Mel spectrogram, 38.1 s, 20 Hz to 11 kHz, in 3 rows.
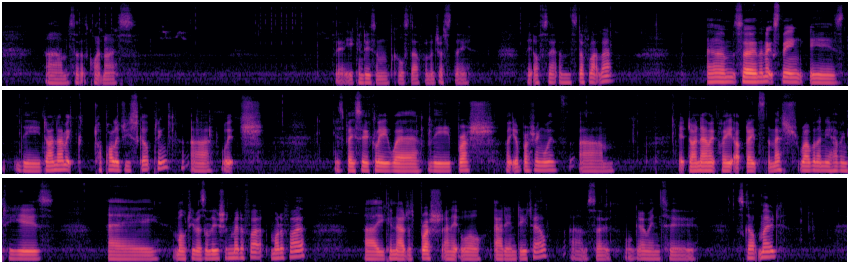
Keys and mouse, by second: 1.1 click, 4.7-7.6 drag, 8.0-10.0 middle drag, 12.5-14.3 middle drag, 15.3 shift+middle click, 15.8 Tab, 16.5 x, 19.0 shift+a, 24.7-25.9 middle drag, 28.3 middle click, 31.5-33.5 middle drag, 37.1-38.0 middle drag.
